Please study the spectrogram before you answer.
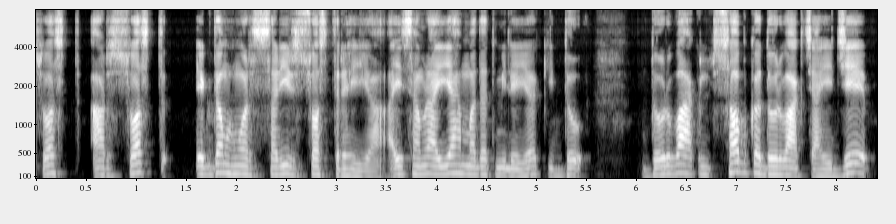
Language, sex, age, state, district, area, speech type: Maithili, male, 18-30, Bihar, Darbhanga, rural, spontaneous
